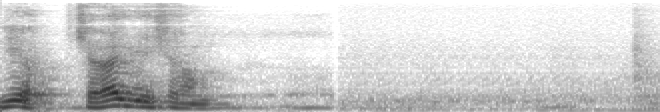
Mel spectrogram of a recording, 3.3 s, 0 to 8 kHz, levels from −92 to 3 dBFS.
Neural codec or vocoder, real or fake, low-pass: autoencoder, 48 kHz, 32 numbers a frame, DAC-VAE, trained on Japanese speech; fake; 7.2 kHz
